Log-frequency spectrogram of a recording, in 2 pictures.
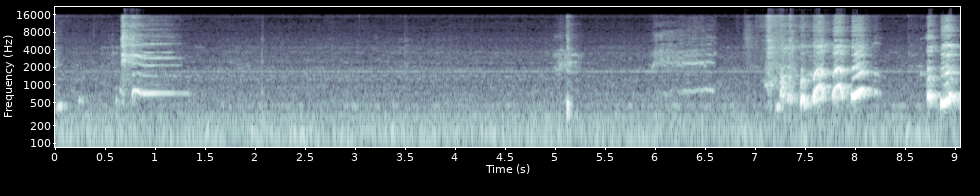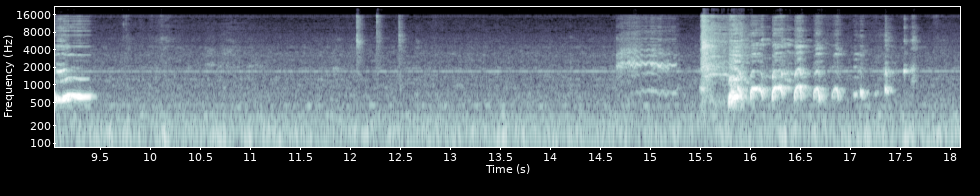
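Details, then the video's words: Kitten producing cute noises: an early short mew, then bursts of squeaky chirping cries around the middle and again near the end, separated by quiet stretches with a faint steady hum. "Kitten makes A cute noise"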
